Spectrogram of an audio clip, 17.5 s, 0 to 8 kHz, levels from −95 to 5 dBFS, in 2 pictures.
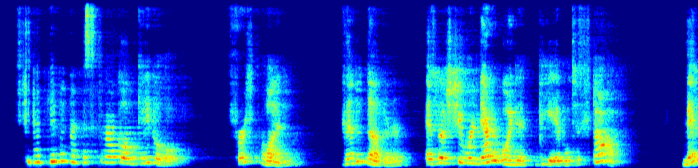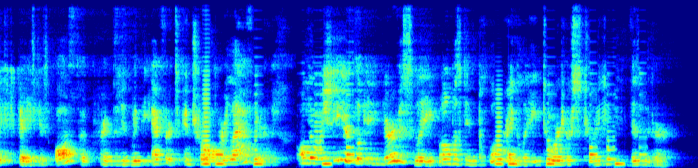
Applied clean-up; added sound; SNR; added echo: neural mask model DeepFilterNet 3.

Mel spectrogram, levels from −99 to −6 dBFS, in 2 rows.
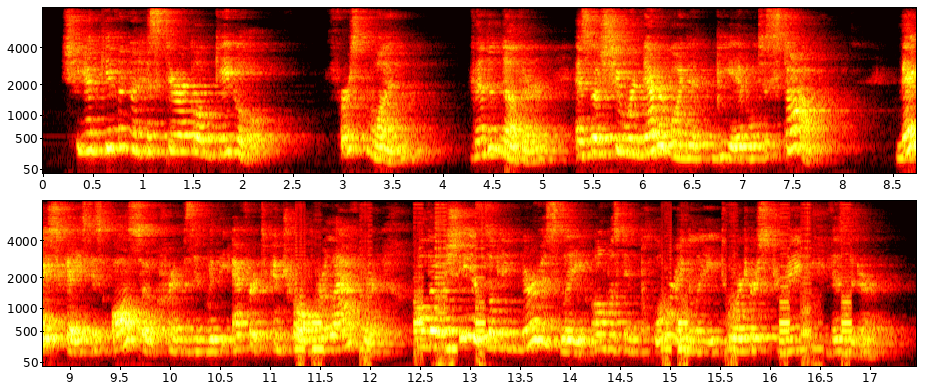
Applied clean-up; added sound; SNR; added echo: neural separator model SepFormer DNS4.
